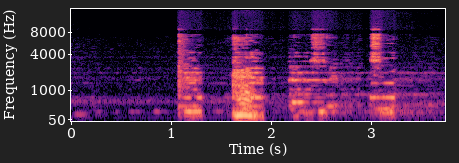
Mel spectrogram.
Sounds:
Sneeze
